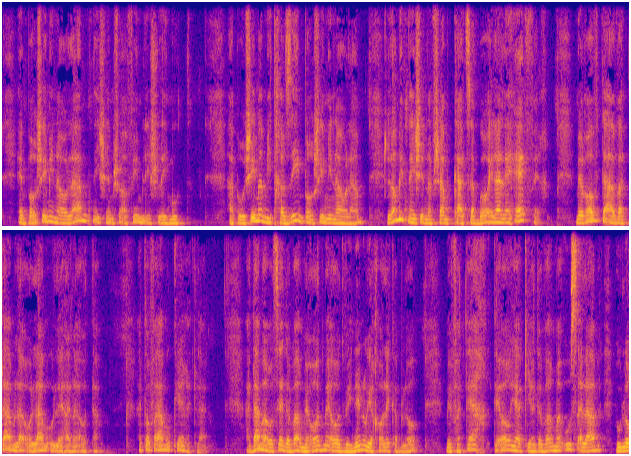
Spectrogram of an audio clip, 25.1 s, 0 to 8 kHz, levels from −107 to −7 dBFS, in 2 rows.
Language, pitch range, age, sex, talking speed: Hebrew, 120-145 Hz, 60-79, male, 105 wpm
